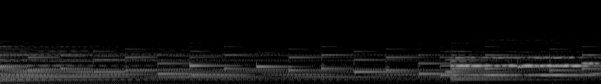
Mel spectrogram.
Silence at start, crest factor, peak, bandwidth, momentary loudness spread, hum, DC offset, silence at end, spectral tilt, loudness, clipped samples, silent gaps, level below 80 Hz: 0 s; 16 dB; -24 dBFS; 6.6 kHz; 14 LU; none; under 0.1%; 0 s; -6.5 dB/octave; -40 LUFS; under 0.1%; none; -76 dBFS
